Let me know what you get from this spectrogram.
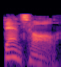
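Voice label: "dance hall", American English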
